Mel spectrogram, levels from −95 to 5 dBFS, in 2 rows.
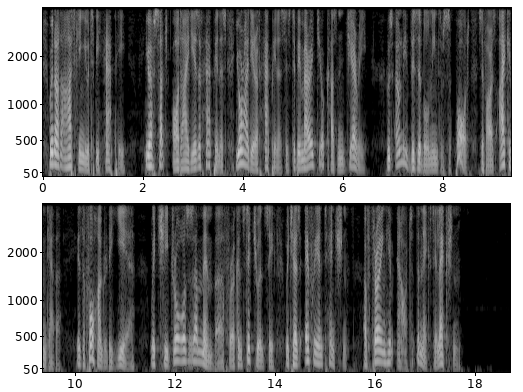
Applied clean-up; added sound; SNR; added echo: none; none; none; none.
